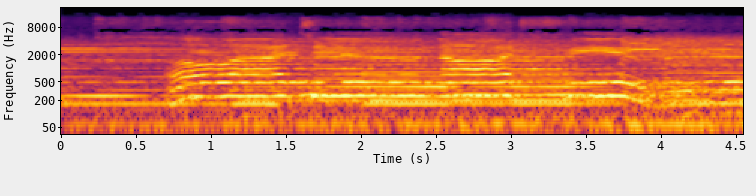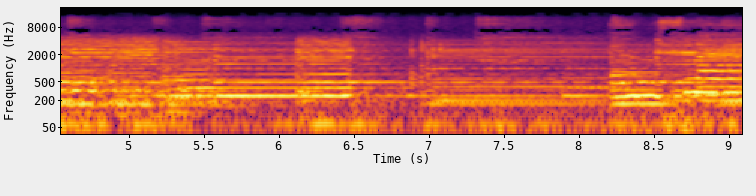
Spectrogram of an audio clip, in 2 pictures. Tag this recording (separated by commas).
Music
